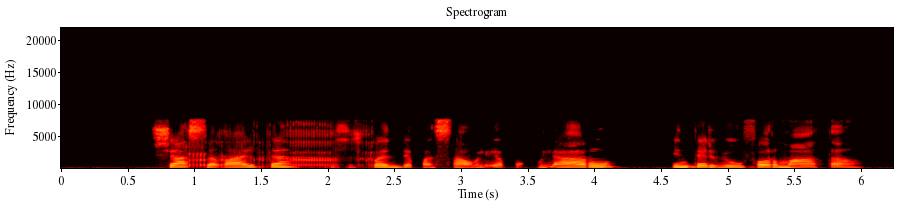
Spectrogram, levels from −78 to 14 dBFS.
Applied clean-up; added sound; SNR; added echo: neural diffusion model UNIVERSE++.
